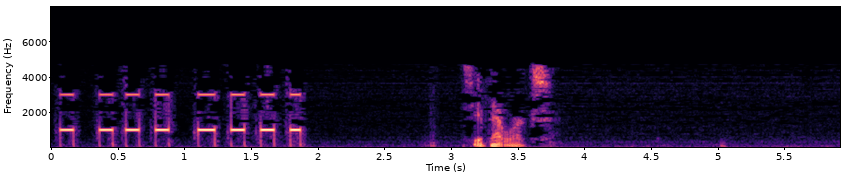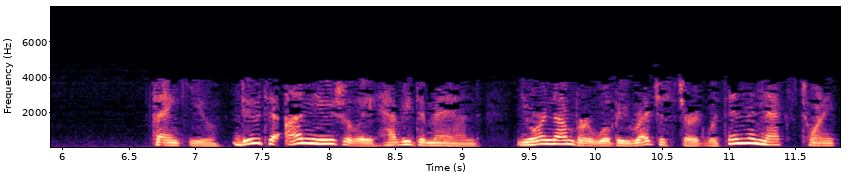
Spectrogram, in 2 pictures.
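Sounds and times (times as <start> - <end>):
telephone keypad tones dialing a phone number: 0.0 - 1.9
speech: 3.2 - 3.8, 6.7 - 11.8.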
